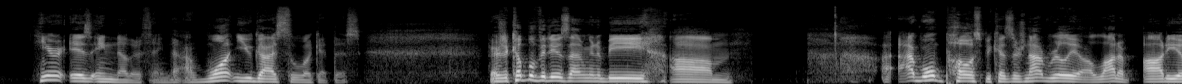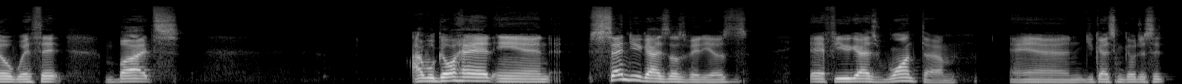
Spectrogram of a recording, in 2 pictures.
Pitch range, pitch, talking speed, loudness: 115-150 Hz, 130 Hz, 150 wpm, -18 LUFS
